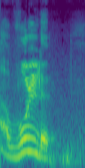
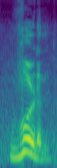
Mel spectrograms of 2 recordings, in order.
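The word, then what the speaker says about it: would: देखते हैं, शुड, वुड, कुड, talk, ऐसे नहीं बोलना, वुल्ड, शुल्ड, कुल्ड, ठीक है। कल मैं इंग्लिश पढ़ा रहा था तो एक लड़की प्रोनाउंस कर रही थी वुल्ड, ऐसा नहीं होता कभी भी वुड। क्यों? क्योंकि डी के जस्ट पहले एल है तो यहाँ पर एल साइलेंट होगा।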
